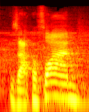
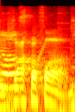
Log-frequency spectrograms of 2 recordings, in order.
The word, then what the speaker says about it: Zappa Flan: Zappa Flan. Pronounced like Shaka Khan. Zappa Flan.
